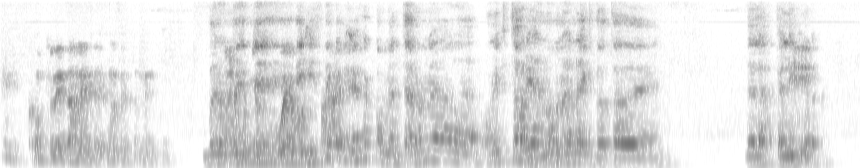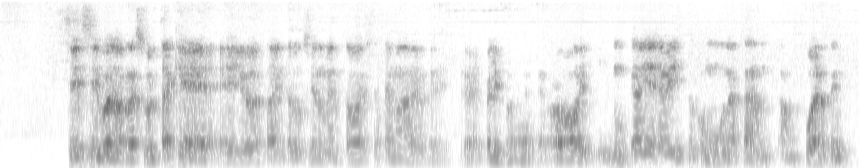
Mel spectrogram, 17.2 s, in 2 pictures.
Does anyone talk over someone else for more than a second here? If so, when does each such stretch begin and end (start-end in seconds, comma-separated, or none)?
2.2-3.6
